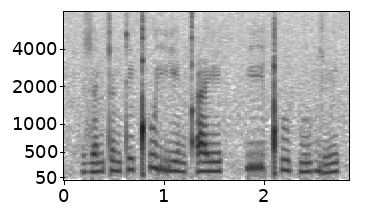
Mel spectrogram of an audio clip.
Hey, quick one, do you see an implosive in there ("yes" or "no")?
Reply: no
